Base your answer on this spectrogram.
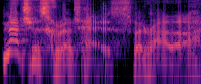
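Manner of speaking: attempted true British accent. Trying out accents for another person, attempting a true British accent. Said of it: "I'll try the true Britain".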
